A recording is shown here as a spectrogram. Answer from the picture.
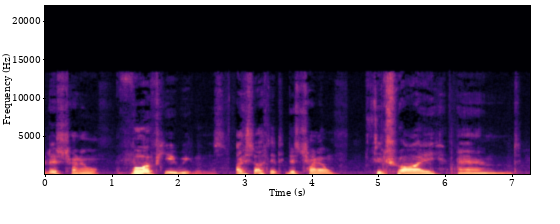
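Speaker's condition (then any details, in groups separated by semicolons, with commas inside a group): Cerebral palsy; mild, affects muscles and speech; slurred, worse when tired, childhood speech therapy, mostly understandable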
